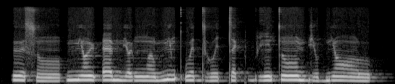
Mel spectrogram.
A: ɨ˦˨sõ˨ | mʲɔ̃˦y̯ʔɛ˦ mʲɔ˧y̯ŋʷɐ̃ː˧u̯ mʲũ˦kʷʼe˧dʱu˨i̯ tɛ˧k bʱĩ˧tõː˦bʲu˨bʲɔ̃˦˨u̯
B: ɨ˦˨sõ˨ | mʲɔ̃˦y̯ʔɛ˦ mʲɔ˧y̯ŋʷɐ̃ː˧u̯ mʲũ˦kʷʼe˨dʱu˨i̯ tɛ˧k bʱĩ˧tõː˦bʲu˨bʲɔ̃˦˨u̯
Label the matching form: A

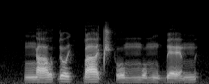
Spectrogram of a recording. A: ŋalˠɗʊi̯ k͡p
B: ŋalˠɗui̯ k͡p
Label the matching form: A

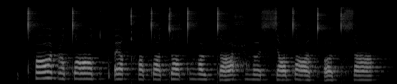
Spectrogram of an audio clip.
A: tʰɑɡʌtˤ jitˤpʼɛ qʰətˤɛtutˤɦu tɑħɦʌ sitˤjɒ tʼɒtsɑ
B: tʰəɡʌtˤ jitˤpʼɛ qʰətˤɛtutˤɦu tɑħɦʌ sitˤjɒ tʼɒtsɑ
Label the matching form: A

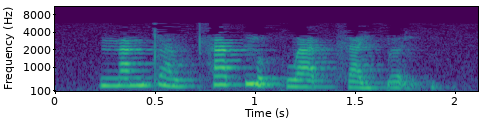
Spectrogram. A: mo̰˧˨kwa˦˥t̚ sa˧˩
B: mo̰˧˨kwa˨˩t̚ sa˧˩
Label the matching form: B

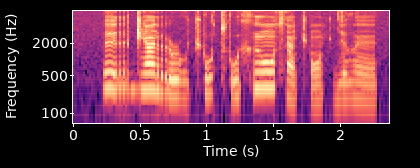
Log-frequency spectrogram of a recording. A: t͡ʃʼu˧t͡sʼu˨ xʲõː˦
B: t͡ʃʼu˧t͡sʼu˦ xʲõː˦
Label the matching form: A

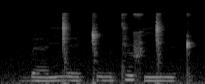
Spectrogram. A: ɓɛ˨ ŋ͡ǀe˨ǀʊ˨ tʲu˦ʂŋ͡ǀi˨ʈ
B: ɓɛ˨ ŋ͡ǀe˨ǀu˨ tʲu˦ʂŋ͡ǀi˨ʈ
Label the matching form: B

